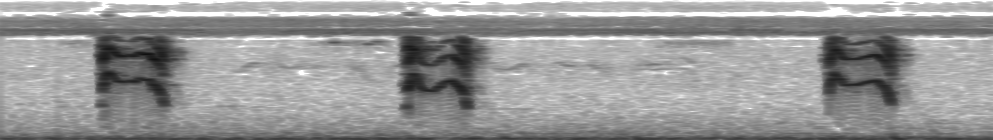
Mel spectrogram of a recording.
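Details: A crake of densely vegetated wetlands, brown above and pale gray below with a black eye mask bordered by white stripes, gives three short raspy two-part kawa calls about two seconds apart over a steady high insect-like hiss.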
